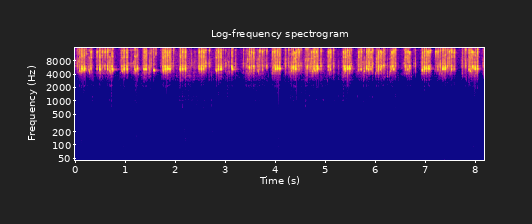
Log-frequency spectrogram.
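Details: Cricket chirping, offered as a calming sound for tinnitus: high, bright chirps in short pulsed bursts, repeating roughly three times a second in a steady, unbroken rhythm, with no other sounds.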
